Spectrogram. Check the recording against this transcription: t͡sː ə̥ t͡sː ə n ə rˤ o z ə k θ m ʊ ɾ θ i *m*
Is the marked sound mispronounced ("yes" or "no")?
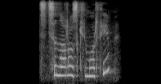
no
